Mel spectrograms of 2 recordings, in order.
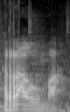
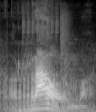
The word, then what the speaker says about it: Rauma: How do you pronounce Rauma? Rauma. Rauma.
